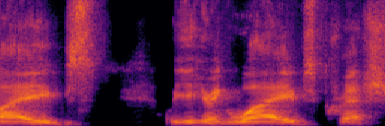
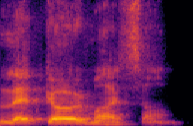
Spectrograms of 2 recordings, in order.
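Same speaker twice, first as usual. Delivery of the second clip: booming, deep, very slow, drawn-out voice from above; 5 semitones lower, 3 dB louder than usual. Telling a joke, answering a desperate plea for help as God, in a big deep voice. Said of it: "this big, deep voice comes back from the heavens".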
